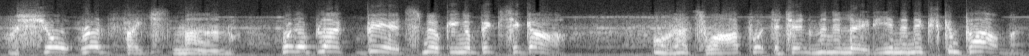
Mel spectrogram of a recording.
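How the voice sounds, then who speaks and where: An actor playing a chatty, deferential British train guard in a 1970s radio drama, with a folksy manner. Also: male voice, high-pitched, normal speed. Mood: startled. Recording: muffled old radio broadcast, loud station noise.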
